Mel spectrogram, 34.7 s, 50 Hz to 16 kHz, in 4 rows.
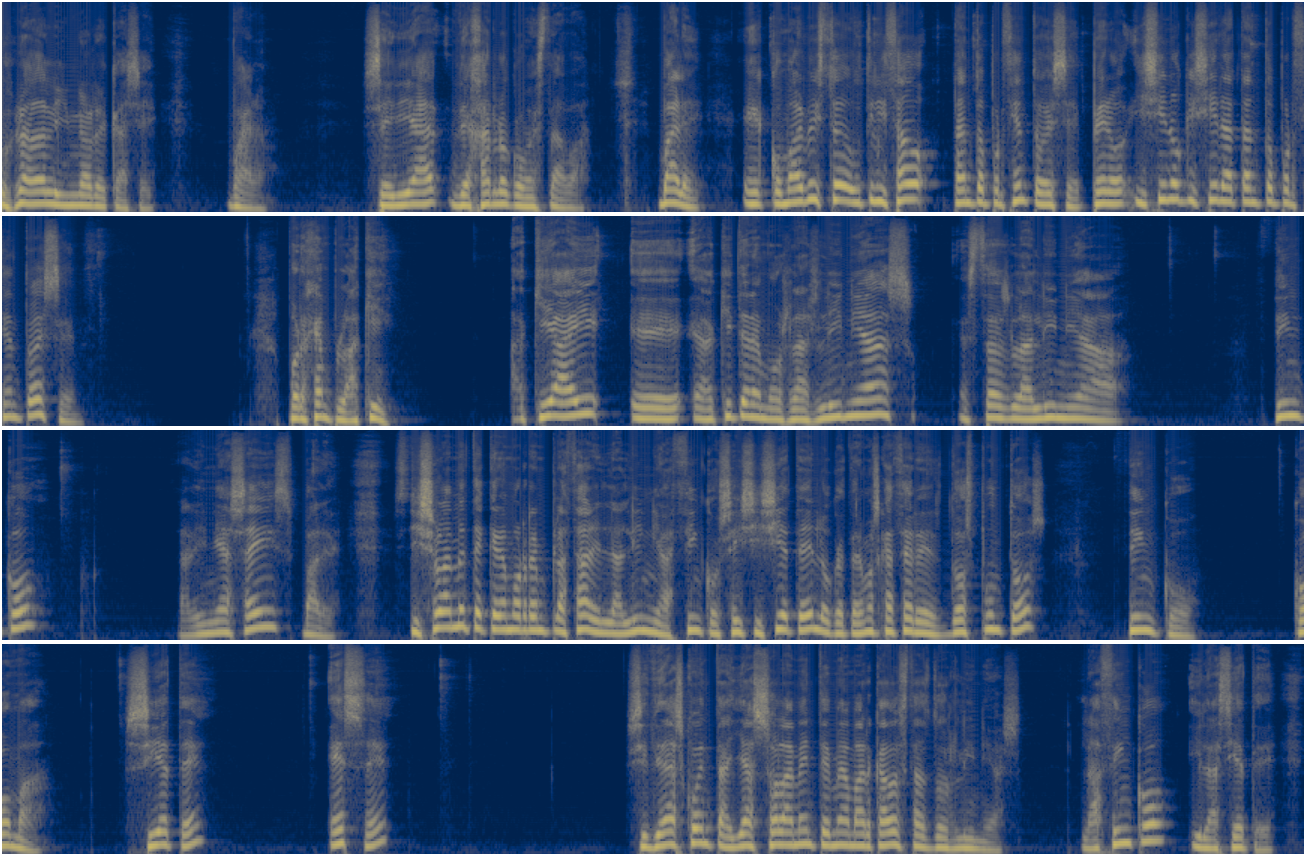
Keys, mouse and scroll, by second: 5.7-6.4 typing, 6.9 Escape, 8.6 ctrl+d, 9.3 ctrl+d, 10.8-13.1 typing, 16.4-17.7 typing, 19.4 typing, 24.7 5, 26.7 7, 28.0-29.4 typing.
